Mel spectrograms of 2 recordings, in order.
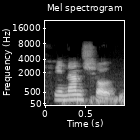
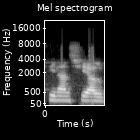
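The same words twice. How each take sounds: First: The ending is a short 'shul' sound. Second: The ending is a drawn-out 'shee-al' sound. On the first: The speaker calls it right. "এগুলোর উচ্চারণ হবে শল" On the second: The speaker calls it wrong. "এটা খুব common mistake"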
